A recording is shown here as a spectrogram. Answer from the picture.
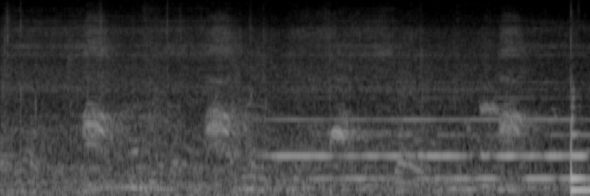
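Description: Crows cawing: four short caws about a second apart. Soft background music with steady held notes comes in about halfway.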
